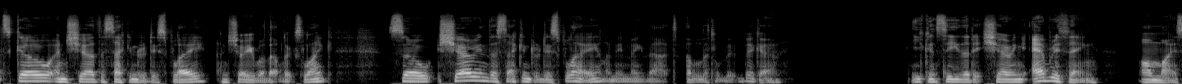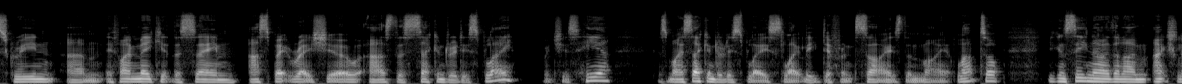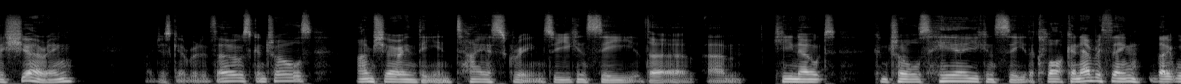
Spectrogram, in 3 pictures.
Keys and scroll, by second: 25.5 super+`.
